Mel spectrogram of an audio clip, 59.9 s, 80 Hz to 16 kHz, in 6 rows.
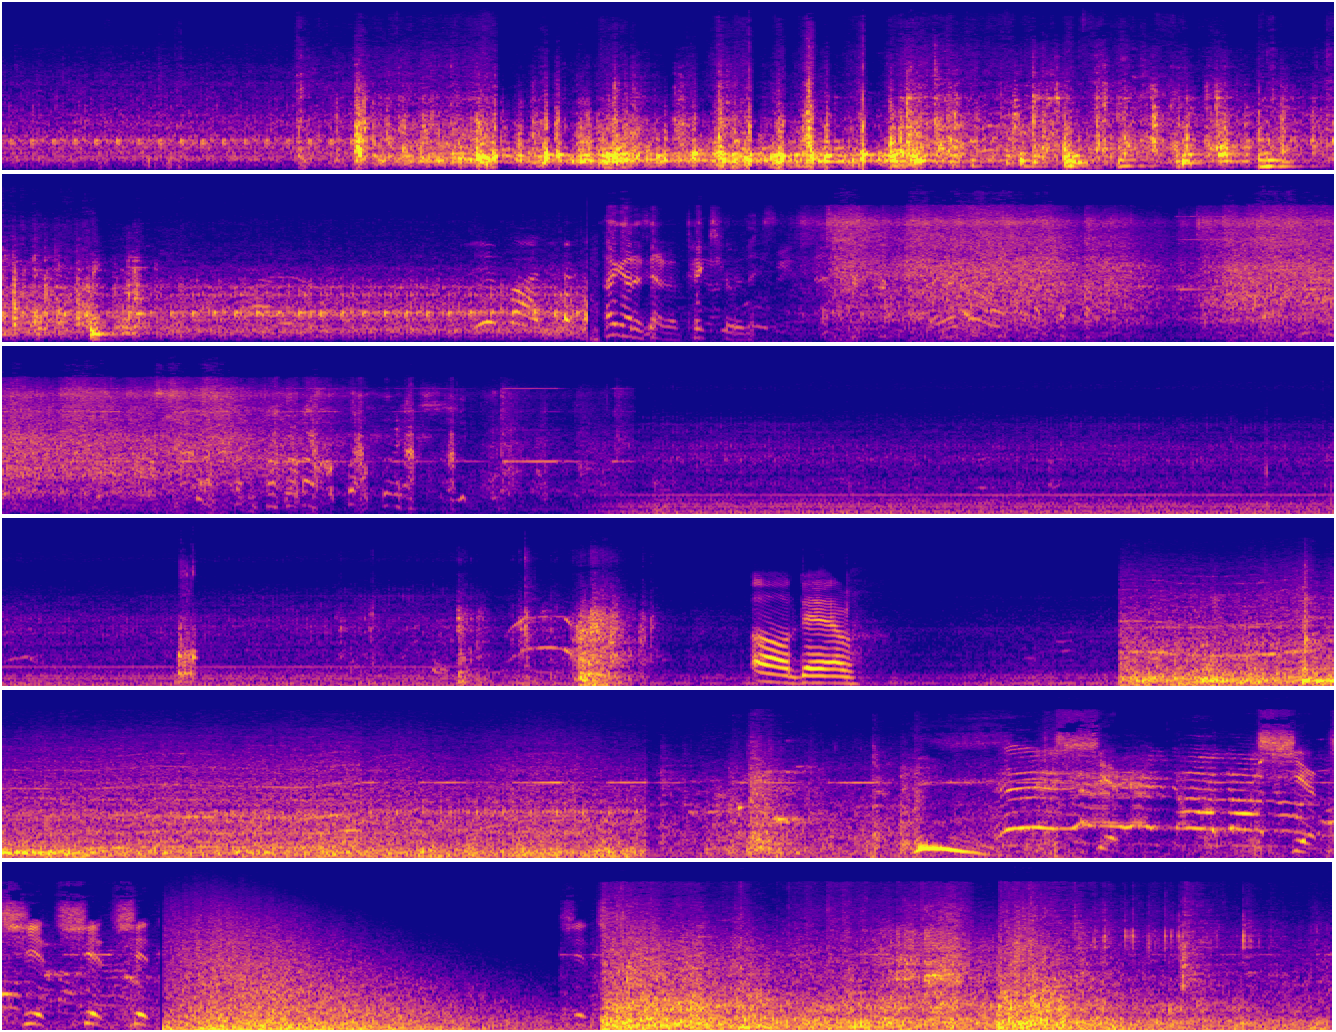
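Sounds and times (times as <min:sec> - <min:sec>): forklift engine running: 0:00.0 - 0:14.8, 0:20.2 - 0:47.7, 0:53.9 - 0:59.9
low mechanical hum: 0:00.0 - 0:59.9
logs collapsing and clattering: 0:02.2 - 0:11.5, 0:15.9 - 0:22.6, 0:54.4 - 0:59.9.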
